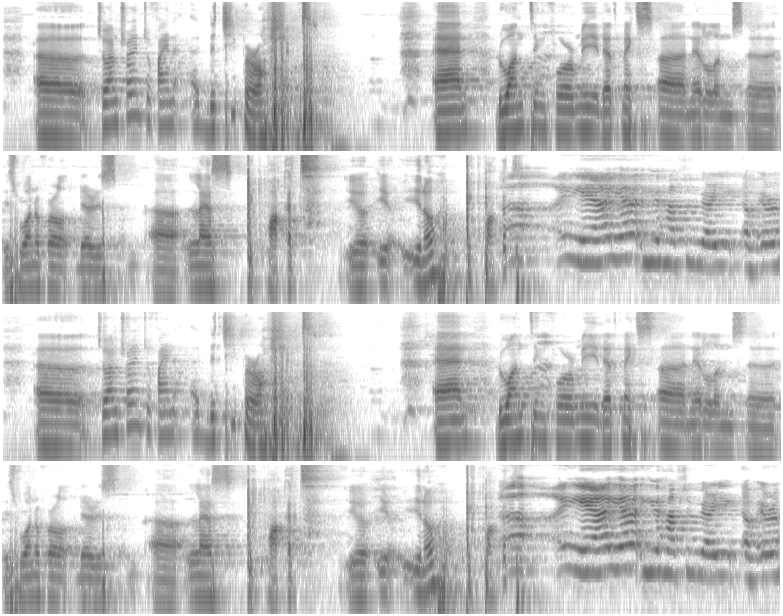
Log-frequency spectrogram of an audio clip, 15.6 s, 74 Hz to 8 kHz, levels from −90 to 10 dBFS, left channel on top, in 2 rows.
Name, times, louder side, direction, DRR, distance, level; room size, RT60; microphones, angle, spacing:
voice 1, 0.0-3.2 4.0-12.3 12.6-12.7, left 3 dB, 30° left, 13 dB, 1.1 m, -34 dB
voice 2, 12.8-15.5, right 5 dB, 60° right, 8 dB, 2.2 m, -34 dB
28.5 x 18.5 x 8.5 m, 0.84 s
head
